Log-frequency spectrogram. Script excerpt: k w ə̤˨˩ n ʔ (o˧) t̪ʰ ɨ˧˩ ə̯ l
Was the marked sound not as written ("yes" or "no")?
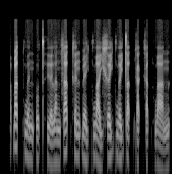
yes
